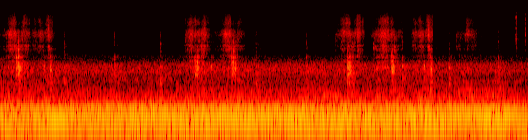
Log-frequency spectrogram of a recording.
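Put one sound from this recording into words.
Pages of a book rustle and flip.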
